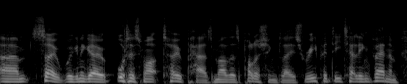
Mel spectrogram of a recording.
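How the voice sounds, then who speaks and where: A man's voice at medium pitch, very fast and full of lively intonation, with vocal fry and a quiet background. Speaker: car detailing magazine podcast host. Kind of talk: casual podcast discussion. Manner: fast listing.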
